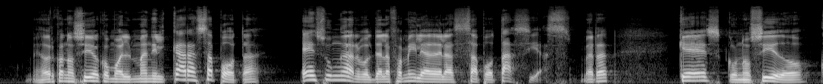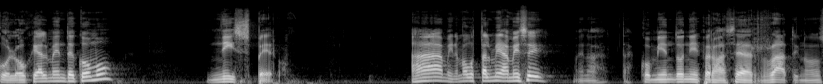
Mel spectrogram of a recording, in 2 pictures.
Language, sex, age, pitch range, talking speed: Spanish, male, 40-59, 100-140 Hz, 155 wpm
